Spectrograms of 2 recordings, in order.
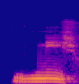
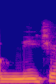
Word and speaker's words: niche: हो जाएगा बेटा क्या नीश हो जाएगा नीश के स्पेलिंग जो है सीई रहता बेटा इसको नीचे नहीं पढ़ना ठीक है यह दो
